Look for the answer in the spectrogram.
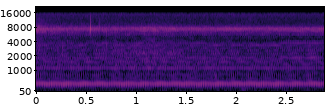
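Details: Key-on, engine off, on an International T440E-engined school bus (skoolie): steady mid-pitched electric motor hum from the electric brake motor, which shuts off once the engine runs; completely normal.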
